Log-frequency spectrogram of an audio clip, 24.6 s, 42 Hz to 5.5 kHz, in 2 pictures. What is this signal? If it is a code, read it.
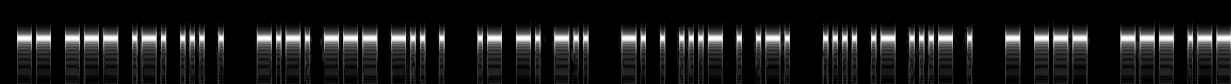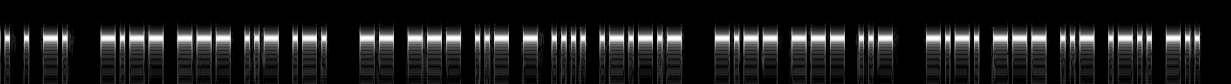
Morse code, heard as a keyed tone, about 25 wpm, 600 Hz. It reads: MORSE CODE AND NEVER HAVE TO OPEN YOUR MOUTH. YOU COULD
